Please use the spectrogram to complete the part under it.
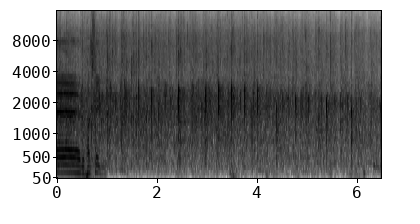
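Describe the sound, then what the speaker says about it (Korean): A church congregation applauding during a Sunday worship service, a sustained round of clapping that swells after a brief voice and carries on evenly for several seconds, filling the room. "우리 박수 해주십시오."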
